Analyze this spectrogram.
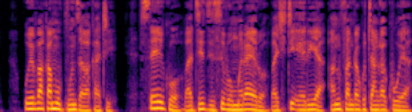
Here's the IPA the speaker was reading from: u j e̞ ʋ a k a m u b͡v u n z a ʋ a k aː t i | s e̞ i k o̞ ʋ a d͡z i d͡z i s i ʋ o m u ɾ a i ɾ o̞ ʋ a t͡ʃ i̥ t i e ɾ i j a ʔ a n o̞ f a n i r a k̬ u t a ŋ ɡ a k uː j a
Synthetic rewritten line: u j e̞ ʋ a k a m u b͡v u n z a ʋ a k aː t i | s e̞ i k o̞ ʋ a d͡z i d͡z i s i ʋ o m u ɾ a i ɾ o̞ ʋ a t͡ʃ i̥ t i e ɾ i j a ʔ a n o̞ f a n i r a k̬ u t a ŋ ɡ a k uː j a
